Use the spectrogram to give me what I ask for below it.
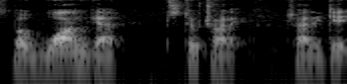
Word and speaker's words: Bouanga: Or it's not Bouanga, it's Bouanga.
